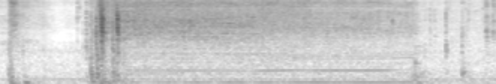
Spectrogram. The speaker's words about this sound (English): Roll the window down. No thanks. Driving a truck. No. Let's hear the storm.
